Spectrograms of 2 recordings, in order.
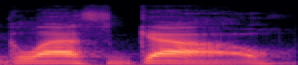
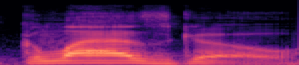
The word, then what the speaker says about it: Glasgow: When talking about Josh Taylor's upcoming fight with Jack Catterall, you mispronounced Glasgow. – I thought it was I could have sworn it was Glasgow. – Normally, I don't give a shit, but I like you guys, so I thought I would help you out. You pronounced it Glasgow. – Yeah. – The correct way to pronounce it is Glasgow.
